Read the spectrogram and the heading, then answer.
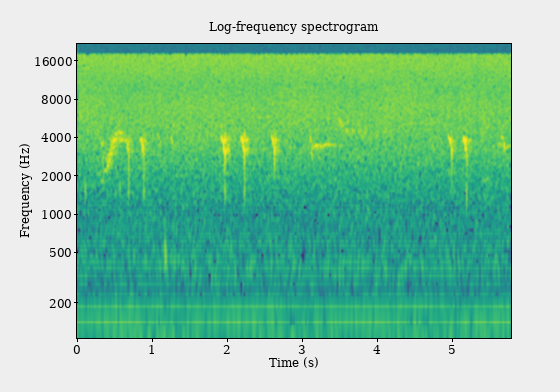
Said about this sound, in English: That wild bird down the hollow started to sing.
